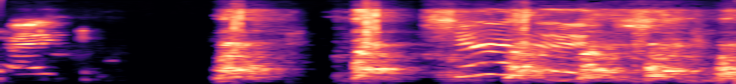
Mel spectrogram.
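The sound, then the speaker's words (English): A dog barks loudly at someone at the door in several quick bursts, the later barks running together into a sustained volley, with a person's voice mixed in. “I like the last bark there when you said, "Have you stopped?"”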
